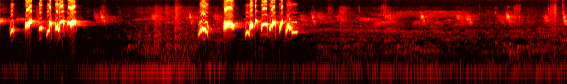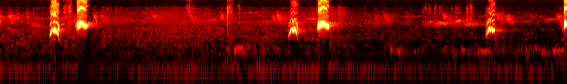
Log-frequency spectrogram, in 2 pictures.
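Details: Red-whiskered bulbul morning training song. It opens with quick clusters of bright warbled notes, then gives sparse single sharp chirps every second or two against a steady low hum.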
